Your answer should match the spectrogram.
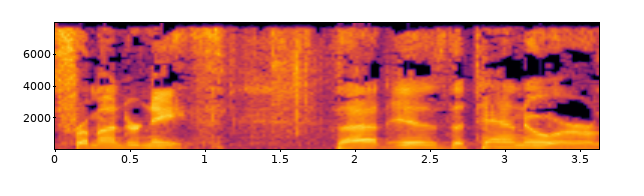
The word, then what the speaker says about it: tanur: Well, in verse 4, we have the word oven, and the word for oven in the Hebrew is tanur.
